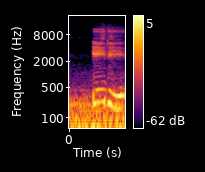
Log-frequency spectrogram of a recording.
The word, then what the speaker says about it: EDI: are you named Edie Edie is the phonetic pronunciation of EDI that is an acronym for enhanced defense intelligence where are you located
